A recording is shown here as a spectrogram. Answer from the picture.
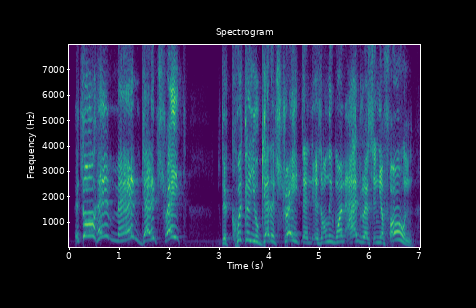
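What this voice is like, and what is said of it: Raised, loud voice. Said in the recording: “raised my voice”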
